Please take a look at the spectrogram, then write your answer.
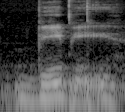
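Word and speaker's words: Bibee: Now, Tanner Beebe, that's how you pronounce it, he was in 25 games, 142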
